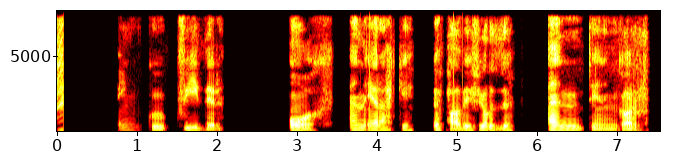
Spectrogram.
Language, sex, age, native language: Icelandic, male, 12, Icelandic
